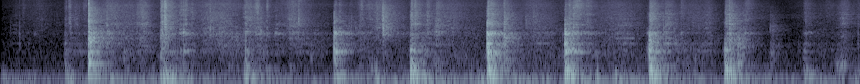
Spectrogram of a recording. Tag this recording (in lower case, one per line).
walk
